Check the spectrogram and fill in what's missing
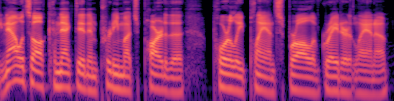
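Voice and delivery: ordinary delivery

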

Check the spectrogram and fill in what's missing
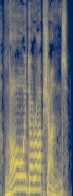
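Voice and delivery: high-pitched, falling order; irritated boss. A narrator's reading. Ri warns his receptionist off, irritated. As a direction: lay down the order, pitched well up.

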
